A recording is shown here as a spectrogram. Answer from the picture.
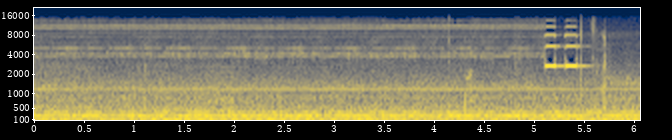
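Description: PCE-RT 2300 profilometer's motorized sensor drawing its diamond stylus across a roughness standard, heard as a faint steady electric hum. About five seconds in, the tester gives a brief series of high beeps as the measurement finishes.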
